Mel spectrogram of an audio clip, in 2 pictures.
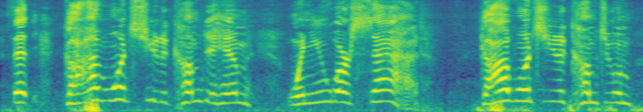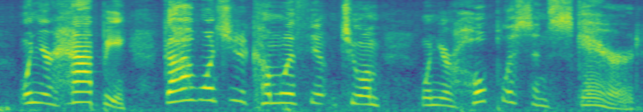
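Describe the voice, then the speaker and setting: A man pastor giving an earnest sermon that ends in prayer, swinging between strong, raised passages and low, soft ones. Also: poor audio.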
